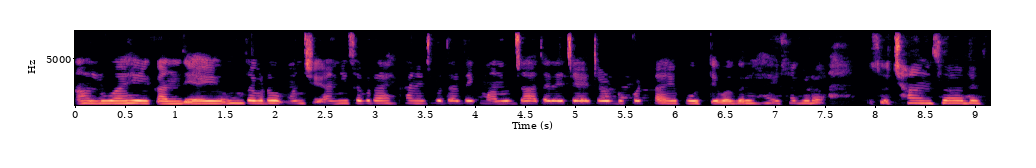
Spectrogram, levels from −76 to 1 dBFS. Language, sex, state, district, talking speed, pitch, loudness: Marathi, female, Maharashtra, Chandrapur, 130 wpm, 265 Hz, -20 LUFS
